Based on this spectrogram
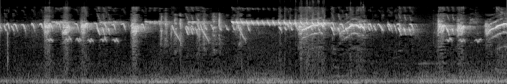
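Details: Sunbird lure sound, used to draw birds together: thin, very high chirps and short twittering bursts, with brief rising and falling whistled notes and a sustained high trill near the middle.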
